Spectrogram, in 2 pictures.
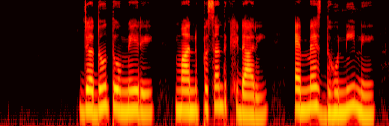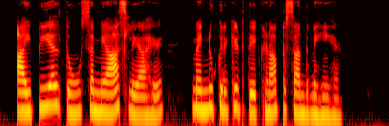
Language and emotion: Punjabi, sad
